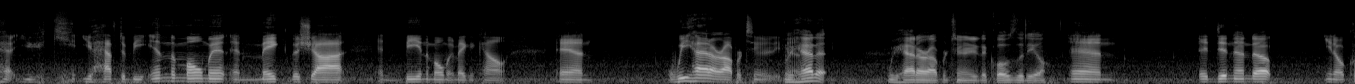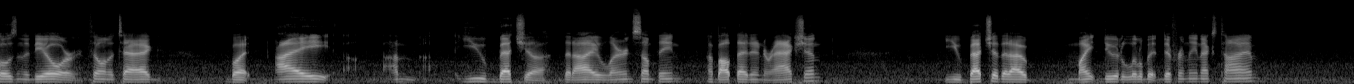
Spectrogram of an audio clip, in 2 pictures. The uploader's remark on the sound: This is the podcast we recorded on the way back home after leaving Wyoming.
